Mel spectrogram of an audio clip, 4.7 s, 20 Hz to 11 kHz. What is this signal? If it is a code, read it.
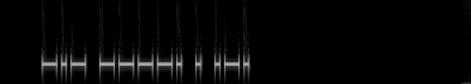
Morse code, heard as a keyed tone, about 25 wpm, 700 Hz. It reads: K9ER
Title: USA Call Signs - 4 Characters - Repeated 3x - 25wpm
